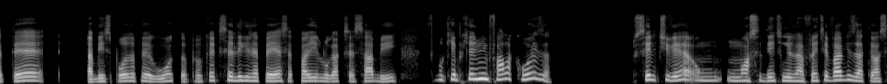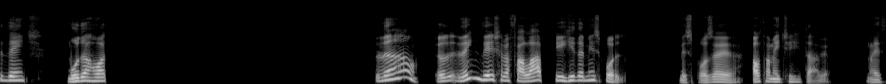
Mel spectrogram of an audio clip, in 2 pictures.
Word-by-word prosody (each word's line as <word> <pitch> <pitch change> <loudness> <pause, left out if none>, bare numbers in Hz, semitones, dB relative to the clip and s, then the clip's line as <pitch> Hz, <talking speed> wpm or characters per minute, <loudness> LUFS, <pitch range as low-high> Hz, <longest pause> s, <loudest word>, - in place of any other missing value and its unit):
até 175 +6 +2
a 120 - -5
a - - -6
minha 140 - 0
esposa 150 +4 -1
pergunta: 150 0 -2
"Por 135 - -9
que 185 - -2
que - - -17
você 190 - 0
liga 180 0 +1
GPS? 160 -2 +2
É - - -24
pra 155 0 +1
ir 160 - +1
em - - -1
lugar 145 -1 -1
que - - -19
você - - -4
sabe 150 0 -1
ir". - - -8 0.3
Falo: - - -27
"Por 210 - -5
quê? 230 - +2
Porque 250 +4 -1
ele 250 +1 +8
me 255 - +9
fala 240 +3 +1
coisa". 240 +1 -1 0.8
Se - - +1
ele 215 - +4
tiver 195 0 +1
um 180 +1 -6
um 170 +1 -2
acidente 170 0 -3
ali 165 - +2
na 160 -1 +1
frente 165 +3 -3
ele 195 - -1
vai 200 - +7
avisar: 200 -5 +1
"Tem 140 - -5
um - - +2
acidente. 190 +3 -2 0.3
Muda 150 +6 +5
a - - +3
rota". 165 0 +2 2.7
Não. 270 +7 +2 0.2
Eu 150 +4 0
ne 190 - -2
nem 220 - +1
deixo 210 -2 +3
ela 180 - 0
falar, 165 +4 +4
porque 185 - -5
irrita 185 +2 +2
minha 195 +2 -1
esposa. 190 - -1 0.5
Minha - - -5
esposa 100 +4 -3
é 105 -2 -2
altamente 130 -2 0
irritável. 120 -2 -10 0.3
Mas, 105 -1 -8
170 Hz, 215 wpm, -22 LUFS, 150-195 Hz, 2.7 s, me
